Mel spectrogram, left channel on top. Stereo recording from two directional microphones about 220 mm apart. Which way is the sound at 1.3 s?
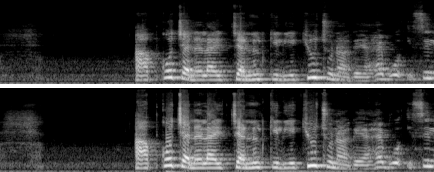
40° right (ahead or behind).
